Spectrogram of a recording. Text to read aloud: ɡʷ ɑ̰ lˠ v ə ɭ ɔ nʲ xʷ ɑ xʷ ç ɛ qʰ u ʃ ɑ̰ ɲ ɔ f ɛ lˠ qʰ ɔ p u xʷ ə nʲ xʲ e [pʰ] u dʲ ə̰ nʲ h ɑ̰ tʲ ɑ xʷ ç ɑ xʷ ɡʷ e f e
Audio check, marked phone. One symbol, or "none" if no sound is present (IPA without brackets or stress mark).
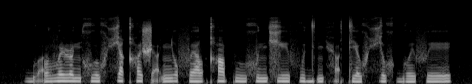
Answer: f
